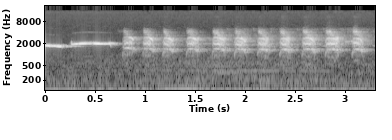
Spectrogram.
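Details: White-rumped shama song used as a lure to prompt another bird to answer: one long steady whistle, then a quick series of rolling, buzzy notes repeated about twice a second.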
